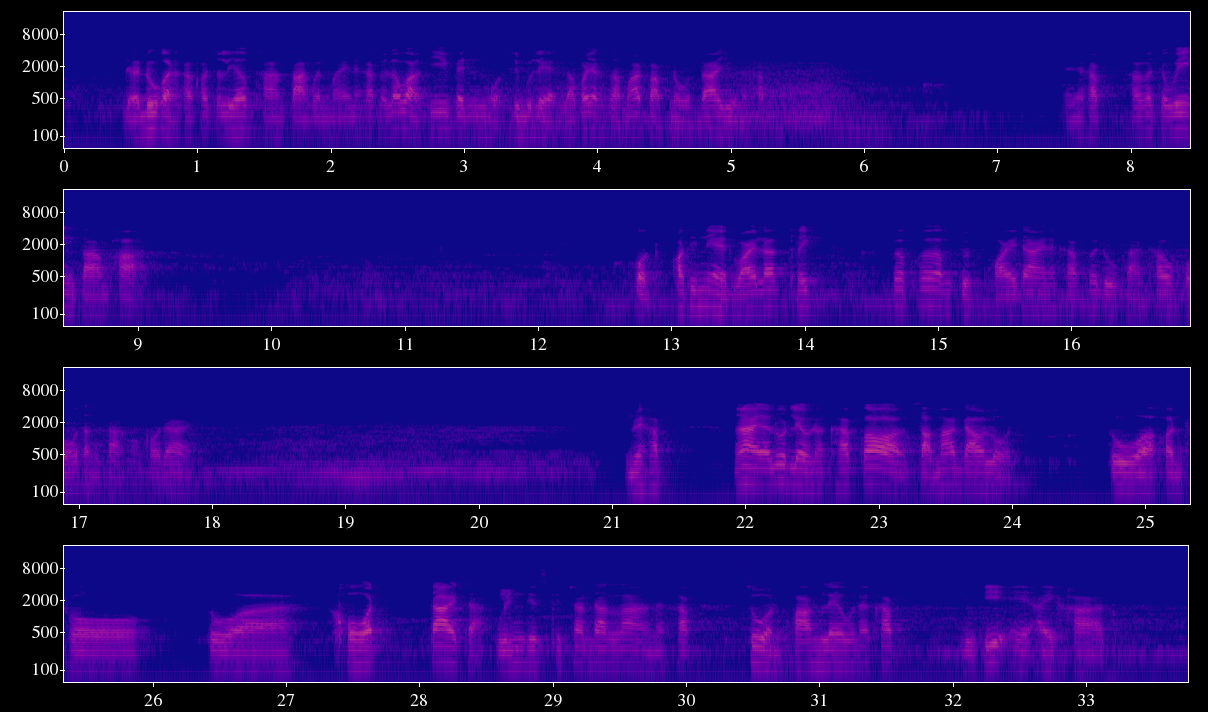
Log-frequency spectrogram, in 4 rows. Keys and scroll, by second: 2.4-3.8 typing, 7.9 s, 20.1 s, 20.7 d.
